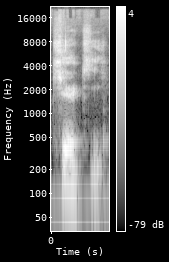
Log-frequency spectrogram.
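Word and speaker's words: Κίρκη: Um Cersei in the Greek, by the way, in Greek it's called Kirki, right? Kirki, but it's spelled.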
